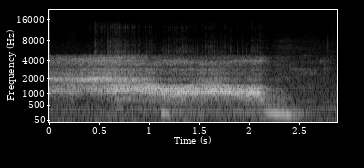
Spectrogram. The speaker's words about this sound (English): He says the most misunderstood sound is the infamous mountain lion scream. a female in heat.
